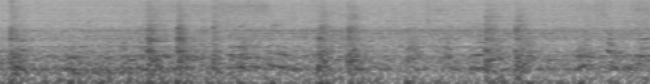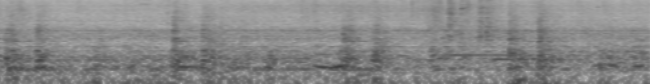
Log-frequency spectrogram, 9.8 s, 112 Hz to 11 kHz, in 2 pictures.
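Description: Konan Railway 7000 series electric train running along single track, heard from inside the front car: a steady rumble with its wheels clicking over rail joints in an uneven rhythm.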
